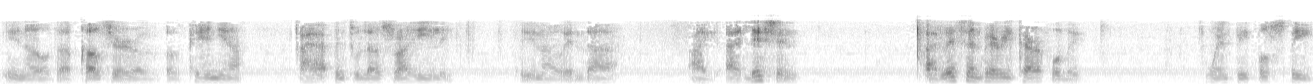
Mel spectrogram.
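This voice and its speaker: A man's medium-pitched voice with a Spanish accent, fairly even intonation, a fairly slow pace and long, frequent pauses. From Spanish-speaking country, village. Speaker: YouTube reaction commentator. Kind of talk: casual vlog commentary. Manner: halting, repeats words.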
